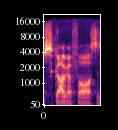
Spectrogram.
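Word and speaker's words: Skógafoss: So like, I think it's called Skagafoss is how you say it.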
